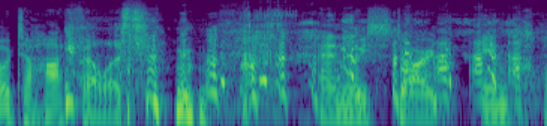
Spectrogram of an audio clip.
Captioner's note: all laugh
